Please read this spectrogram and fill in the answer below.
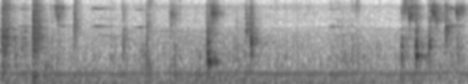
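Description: Hot deep-frying oil in an iron kadai sizzling with scattered crackles and pops over a faint steady hum; the crackling thickens near the end as the murukku goes toward the oil.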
